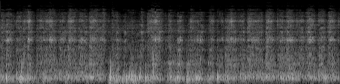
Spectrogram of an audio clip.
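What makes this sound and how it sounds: Two hands scratch and tap a round, solid wooden plate with their fingertips and short nails. A fast, continuous flurry of dry, rasping scratches is broken by soft, hollow wooden taps, with a warm woody body and a bright, gritty edge.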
